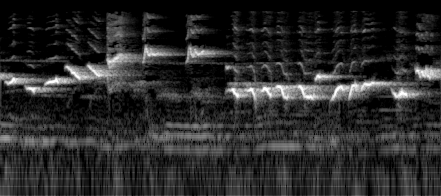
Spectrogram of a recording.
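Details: White-rumped shama giving kretekan fighter-style song meant to make silent shamas answer: a dense run of loud whistled slurs, rising and falling notes, and rapid chattering trills with no pauses.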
